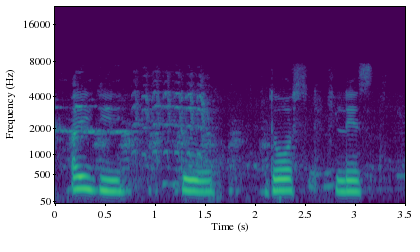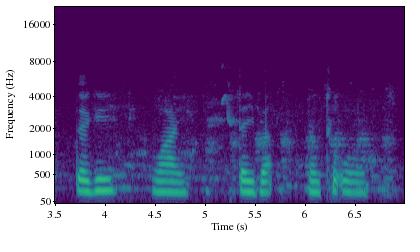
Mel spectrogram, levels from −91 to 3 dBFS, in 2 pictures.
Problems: background sounds at intervals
